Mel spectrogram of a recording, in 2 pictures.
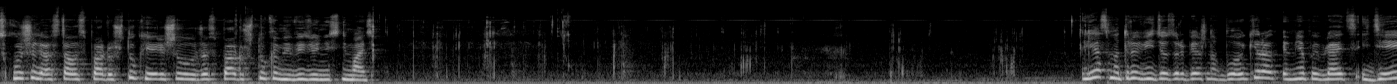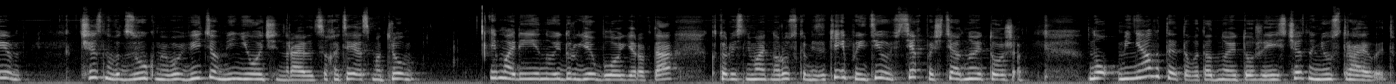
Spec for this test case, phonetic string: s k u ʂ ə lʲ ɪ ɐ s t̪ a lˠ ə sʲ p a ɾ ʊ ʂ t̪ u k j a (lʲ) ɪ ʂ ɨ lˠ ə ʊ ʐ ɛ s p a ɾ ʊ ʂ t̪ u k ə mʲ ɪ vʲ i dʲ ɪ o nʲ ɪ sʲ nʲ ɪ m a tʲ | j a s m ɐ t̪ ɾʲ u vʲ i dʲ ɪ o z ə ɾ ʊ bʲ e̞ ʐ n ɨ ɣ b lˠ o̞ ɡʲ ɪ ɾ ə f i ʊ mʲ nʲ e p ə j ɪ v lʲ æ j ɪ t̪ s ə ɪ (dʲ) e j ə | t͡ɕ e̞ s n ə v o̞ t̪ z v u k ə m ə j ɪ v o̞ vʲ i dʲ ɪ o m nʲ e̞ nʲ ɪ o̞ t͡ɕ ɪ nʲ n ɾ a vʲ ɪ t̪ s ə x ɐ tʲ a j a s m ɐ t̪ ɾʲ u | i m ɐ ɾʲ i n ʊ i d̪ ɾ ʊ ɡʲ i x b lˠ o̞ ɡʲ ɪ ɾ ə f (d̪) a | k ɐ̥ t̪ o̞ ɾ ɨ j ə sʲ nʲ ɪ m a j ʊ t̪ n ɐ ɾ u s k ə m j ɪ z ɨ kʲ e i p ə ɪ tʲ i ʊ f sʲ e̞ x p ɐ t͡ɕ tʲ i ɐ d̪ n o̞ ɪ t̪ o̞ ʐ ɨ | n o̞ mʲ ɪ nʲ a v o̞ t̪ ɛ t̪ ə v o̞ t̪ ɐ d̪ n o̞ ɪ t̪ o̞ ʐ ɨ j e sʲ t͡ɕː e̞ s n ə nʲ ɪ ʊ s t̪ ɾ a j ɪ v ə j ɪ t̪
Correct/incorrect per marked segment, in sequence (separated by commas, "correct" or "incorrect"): incorrect, correct, correct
